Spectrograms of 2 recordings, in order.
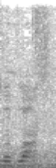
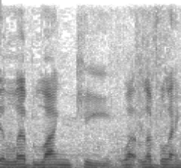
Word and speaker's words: LeBlanc: And Floating Toxins is LeBlanc. Yeah. Well, you did good on the LeBlanc pronunciation. I've heard some people say LeBlancy. I was like, what the hell?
